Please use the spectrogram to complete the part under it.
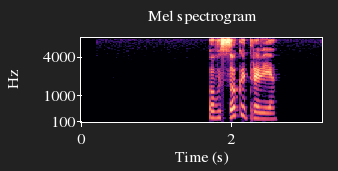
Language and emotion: Russian, neutral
